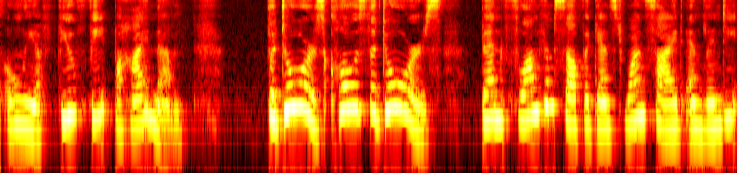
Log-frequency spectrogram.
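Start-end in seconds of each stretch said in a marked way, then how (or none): 2.7-4.4 higher and louder, close stretched out slowly; urgent shout. A narrator's reading. Children shout to shut the gates on the monster, urgent and loud. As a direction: bark the order in a panic.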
